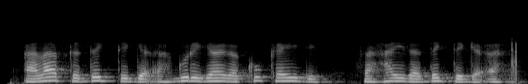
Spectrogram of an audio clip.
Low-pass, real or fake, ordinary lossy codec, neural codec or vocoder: 3.6 kHz; fake; none; codec, 16 kHz, 6 kbps, DAC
